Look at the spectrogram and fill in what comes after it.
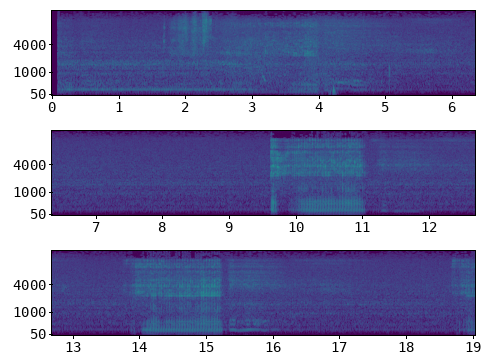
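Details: Overweight blue nose pitbull sleeping with odd facial movements, two loud, coarse, fluttering snores about four seconds apart over a low background hum; loud snoring.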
